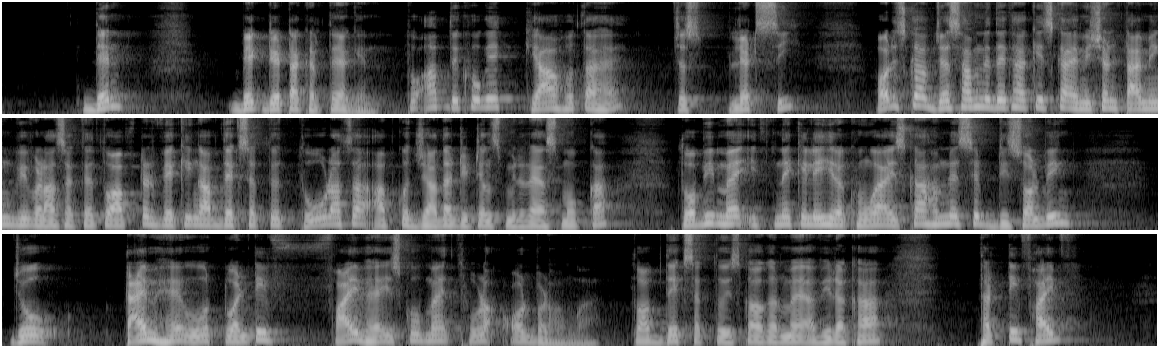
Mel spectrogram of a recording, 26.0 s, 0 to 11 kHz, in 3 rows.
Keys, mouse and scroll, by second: 0.2-5.9 drag, 5.9-7.2 scroll down 2, 7.2-19.2 drag, 19.2-21.6 scroll down 9, 21.6-21.9 scroll down 1, 22.4 scroll up 3, 22.6 scroll down 1, 22.7-24.1 scroll up 2, 24.1-25.1 drag, 25.1-26.0 scroll down 13.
